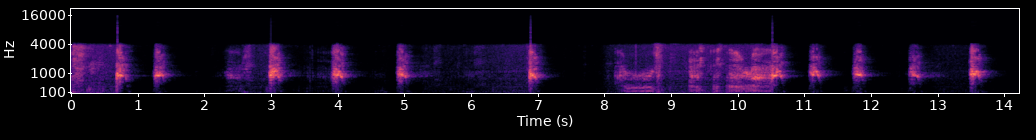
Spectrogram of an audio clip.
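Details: American Eskimo Dog barking in short sharp bursts, singly and in quick pairs, with a dense stretch of overlapping barks and growly noise near the middle, then spaced single barks again.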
